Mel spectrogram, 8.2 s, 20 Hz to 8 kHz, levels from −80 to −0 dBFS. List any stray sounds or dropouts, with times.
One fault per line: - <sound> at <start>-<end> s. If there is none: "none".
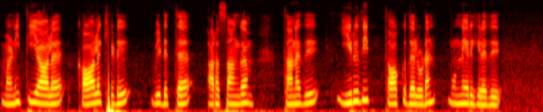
none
